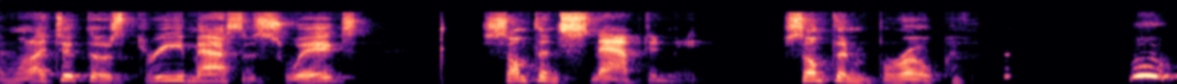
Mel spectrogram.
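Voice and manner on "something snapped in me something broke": voice catching, a little choked up. Telling listeners a personal story about their past, a little choked up. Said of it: "Get a little choked up talking about it".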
